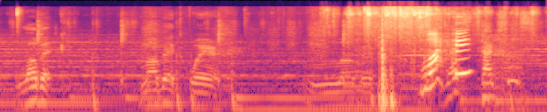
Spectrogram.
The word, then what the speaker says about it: Lubbock: Where's Ludbach? Lubbock.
